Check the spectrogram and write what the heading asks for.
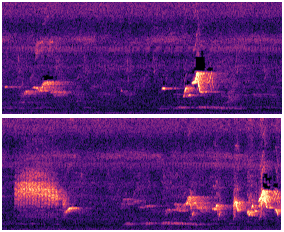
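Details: Caged red-whiskered bulbul in a mixed Dok Taeng and Ta Daeng song: scattered sweet, slurred whistles with a brief hiss near the middle, ending in a denser burst of rising notes; faint low hum behind.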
